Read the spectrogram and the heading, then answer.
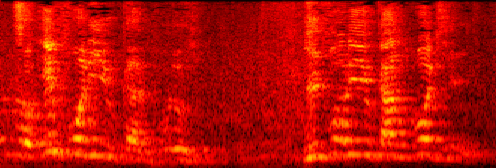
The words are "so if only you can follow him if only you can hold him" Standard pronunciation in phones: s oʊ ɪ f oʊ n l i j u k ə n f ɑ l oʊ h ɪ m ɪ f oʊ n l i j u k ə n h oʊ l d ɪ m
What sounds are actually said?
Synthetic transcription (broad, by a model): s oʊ ɪ f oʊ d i j u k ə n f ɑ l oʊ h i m ɪ f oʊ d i j u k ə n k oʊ d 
